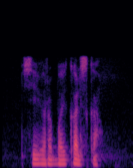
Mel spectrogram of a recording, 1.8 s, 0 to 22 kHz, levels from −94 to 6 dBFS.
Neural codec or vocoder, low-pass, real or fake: none; 5.4 kHz; real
